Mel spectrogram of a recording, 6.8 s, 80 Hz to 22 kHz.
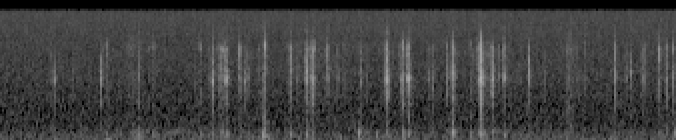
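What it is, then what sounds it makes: Holographic scale-print fabric tapped with long nails. Long acrylic nails tap quickly on flat holographic mermaid scale-print fabric. The taps are quiet, dry clicks with a bright tick near 2.4 kHz and almost no ring. They come in an uneven, rapid patter that grows a little louder toward the middle.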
